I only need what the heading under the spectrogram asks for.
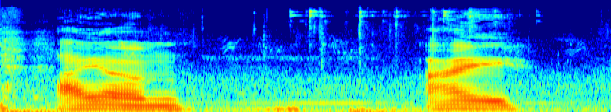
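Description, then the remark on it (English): Dogs moving around in a room, with a faint jingle like collar tags and two short, drawn-out whining sounds about two seconds apart. “Hey, out of there, dogs.”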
